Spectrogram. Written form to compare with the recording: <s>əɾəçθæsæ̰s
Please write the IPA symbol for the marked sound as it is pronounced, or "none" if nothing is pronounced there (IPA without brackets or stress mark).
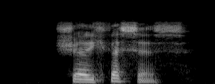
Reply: ʃ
